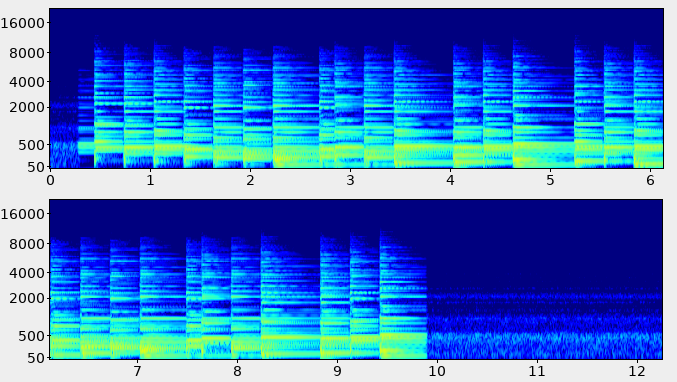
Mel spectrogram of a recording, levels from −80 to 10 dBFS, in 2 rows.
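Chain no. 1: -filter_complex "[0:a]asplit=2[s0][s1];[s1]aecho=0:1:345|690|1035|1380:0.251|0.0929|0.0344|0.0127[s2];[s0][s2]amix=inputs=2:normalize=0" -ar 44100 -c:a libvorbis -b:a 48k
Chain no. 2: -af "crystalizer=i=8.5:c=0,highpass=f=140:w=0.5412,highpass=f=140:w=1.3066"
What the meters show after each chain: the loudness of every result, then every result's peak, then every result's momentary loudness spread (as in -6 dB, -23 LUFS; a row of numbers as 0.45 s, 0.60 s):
-29.0 LUFS, -22.5 LUFS; -13.0 dBFS, -6.5 dBFS; 5 LU, 4 LU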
